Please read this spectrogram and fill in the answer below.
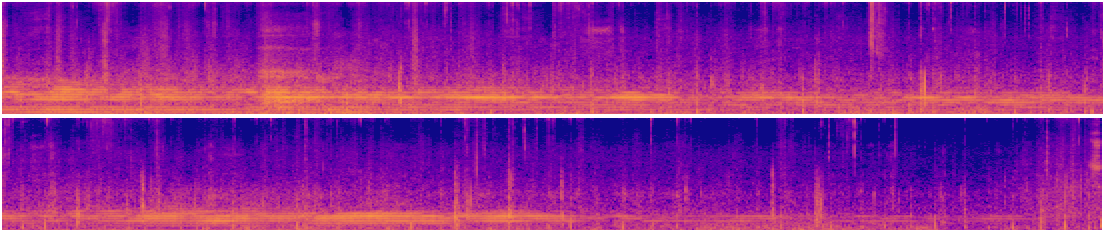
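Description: An unseen aircraft overhead, its engine making a steady multi-tone drone that the speaker calls quite loud, slowly fading out over the last few seconds. Footsteps on a sandy track can be heard under it.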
